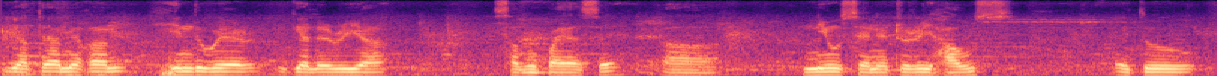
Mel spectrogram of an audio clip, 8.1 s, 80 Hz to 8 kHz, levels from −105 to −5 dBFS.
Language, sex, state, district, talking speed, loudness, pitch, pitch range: Nagamese, male, Nagaland, Dimapur, 90 wpm, -14 LUFS, 125 Hz, 120-130 Hz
